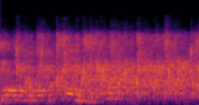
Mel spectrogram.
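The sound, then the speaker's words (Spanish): Congregation applauding God during a church sermon, a short burst of clapping mixed with voices that rises at once and stays full and even throughout. “Denle un aplauso a ese Dios,”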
